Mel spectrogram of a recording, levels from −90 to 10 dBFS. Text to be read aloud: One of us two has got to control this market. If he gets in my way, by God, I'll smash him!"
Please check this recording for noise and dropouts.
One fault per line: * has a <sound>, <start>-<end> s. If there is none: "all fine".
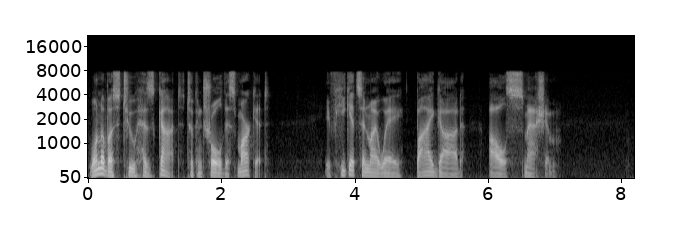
all fine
